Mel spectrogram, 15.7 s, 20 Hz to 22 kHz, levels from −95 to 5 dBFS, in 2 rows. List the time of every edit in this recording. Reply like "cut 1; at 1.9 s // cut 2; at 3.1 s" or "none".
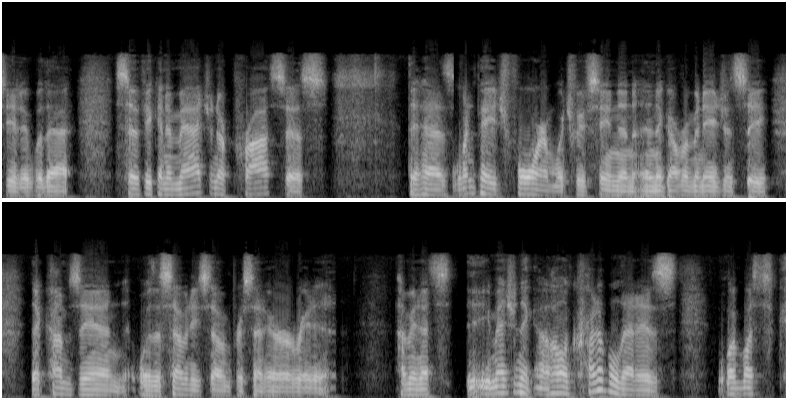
cut 1; at 4.5 s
